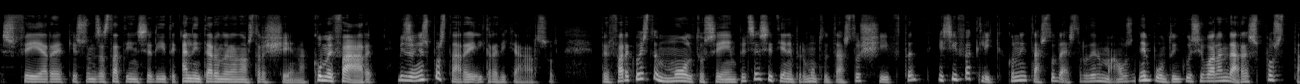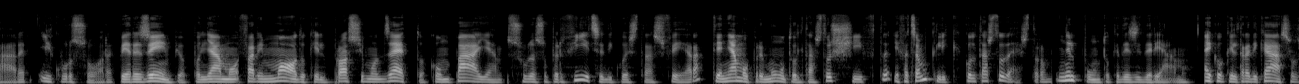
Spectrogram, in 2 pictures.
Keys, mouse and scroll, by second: 24.8 shift+right click.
